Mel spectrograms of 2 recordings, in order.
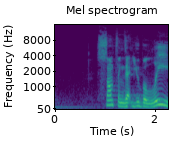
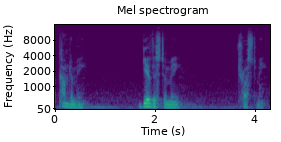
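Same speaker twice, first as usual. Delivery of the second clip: soft, gentle invitation; soft tender call; 3 semitones lower, 9 dB quieter than usual. Acted. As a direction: call them in quietly. God voiced to laid-off worker.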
